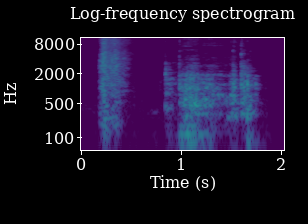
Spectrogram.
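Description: Newspaper packing paper rustling as it is handled, in two short bursts, the second longer.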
